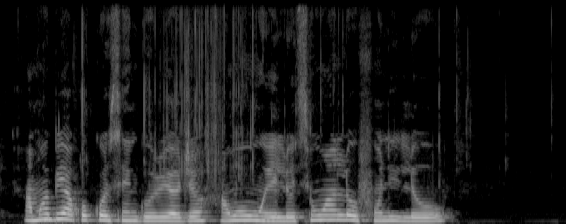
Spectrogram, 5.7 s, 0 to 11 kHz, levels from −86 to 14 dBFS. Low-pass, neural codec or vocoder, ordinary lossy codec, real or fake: none; none; none; real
